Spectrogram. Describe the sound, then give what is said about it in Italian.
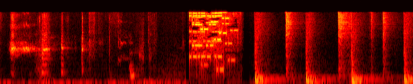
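A mobile phone rings with a melodic electronic ringtone: short bright tones, then a sustained burst and a run of rhythmic, repeating pulses, loud with no talking. “Io l'ho distratto al cellulare.”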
